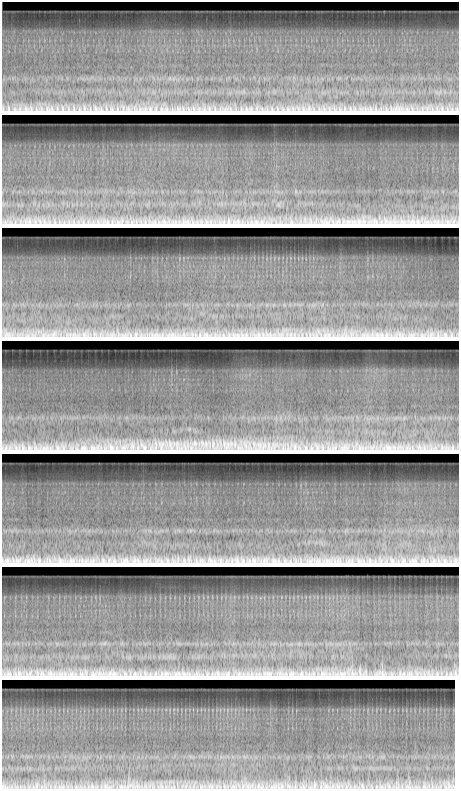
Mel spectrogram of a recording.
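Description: Engine of a small road vehicle running steadily while driving along a paved road, a constant low hum with road and wind noise over it.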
